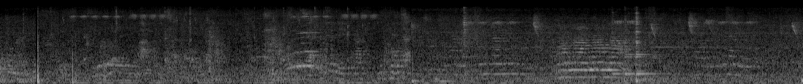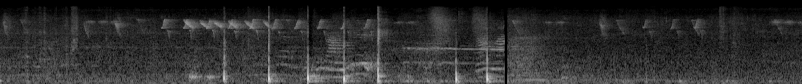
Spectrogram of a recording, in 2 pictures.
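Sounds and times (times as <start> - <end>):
birds chirping: 0.0 - 16.0
sharp knocks: 10.2 - 13.1.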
